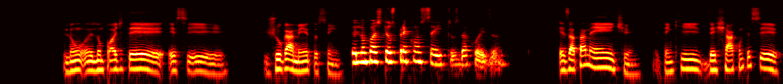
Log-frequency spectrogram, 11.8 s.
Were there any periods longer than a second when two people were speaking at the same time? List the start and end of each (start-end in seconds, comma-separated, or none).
none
